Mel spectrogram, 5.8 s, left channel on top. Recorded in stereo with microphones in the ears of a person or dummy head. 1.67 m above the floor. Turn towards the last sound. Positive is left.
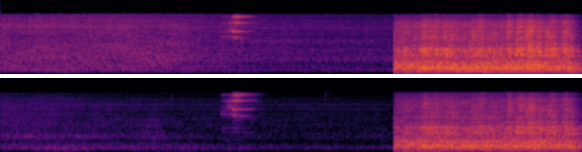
turn(degrees=30)  # may be behind; listen again after turning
